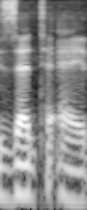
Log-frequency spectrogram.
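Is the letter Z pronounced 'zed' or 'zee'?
zed. The letter Z is pronounced 'zed'. This is the expected local form. "they didn't say Z to A"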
